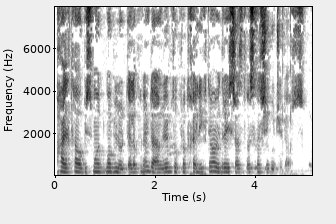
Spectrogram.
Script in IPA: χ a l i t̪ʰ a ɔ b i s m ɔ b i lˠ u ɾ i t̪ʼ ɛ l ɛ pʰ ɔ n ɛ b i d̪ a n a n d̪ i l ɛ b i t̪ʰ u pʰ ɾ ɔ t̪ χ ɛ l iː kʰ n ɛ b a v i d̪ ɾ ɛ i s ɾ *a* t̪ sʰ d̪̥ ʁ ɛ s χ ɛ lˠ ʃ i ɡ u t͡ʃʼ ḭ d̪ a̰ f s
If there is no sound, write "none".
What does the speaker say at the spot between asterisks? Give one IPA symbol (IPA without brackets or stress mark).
a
